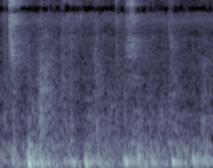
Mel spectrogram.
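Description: Horse hooves clip-clopping in a steady, even rhythm on firm ground as the horse is worked along a fence in training, about two hoof beats per second, fairly soft and close, with no talking.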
